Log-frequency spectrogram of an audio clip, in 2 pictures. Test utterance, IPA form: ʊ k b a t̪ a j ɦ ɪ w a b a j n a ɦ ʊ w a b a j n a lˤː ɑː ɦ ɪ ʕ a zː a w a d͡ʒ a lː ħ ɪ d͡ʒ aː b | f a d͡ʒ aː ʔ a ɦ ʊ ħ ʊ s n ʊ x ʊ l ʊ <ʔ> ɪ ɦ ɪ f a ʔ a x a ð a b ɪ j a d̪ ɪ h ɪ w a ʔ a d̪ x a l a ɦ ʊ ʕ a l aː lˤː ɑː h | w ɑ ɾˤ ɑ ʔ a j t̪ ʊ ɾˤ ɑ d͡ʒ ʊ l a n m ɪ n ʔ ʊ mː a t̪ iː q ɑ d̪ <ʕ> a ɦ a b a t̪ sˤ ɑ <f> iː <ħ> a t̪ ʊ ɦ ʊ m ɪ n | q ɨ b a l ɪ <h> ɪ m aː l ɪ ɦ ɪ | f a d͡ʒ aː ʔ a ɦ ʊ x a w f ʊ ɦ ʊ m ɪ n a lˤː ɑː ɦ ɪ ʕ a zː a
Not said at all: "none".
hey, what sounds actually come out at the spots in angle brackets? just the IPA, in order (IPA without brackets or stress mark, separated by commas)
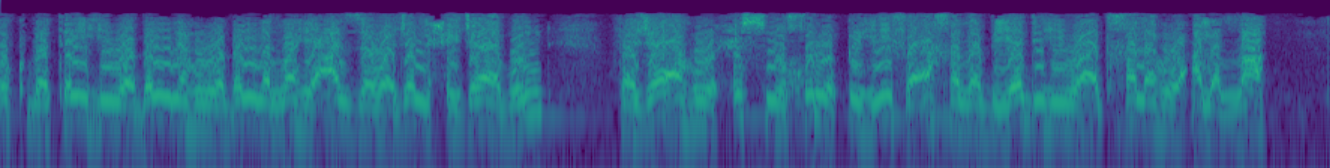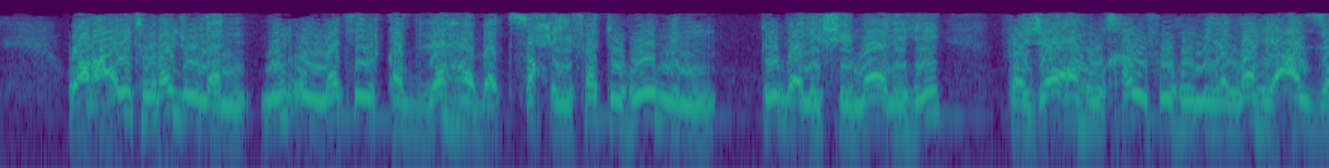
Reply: q, ð, ħ, f, ʃ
